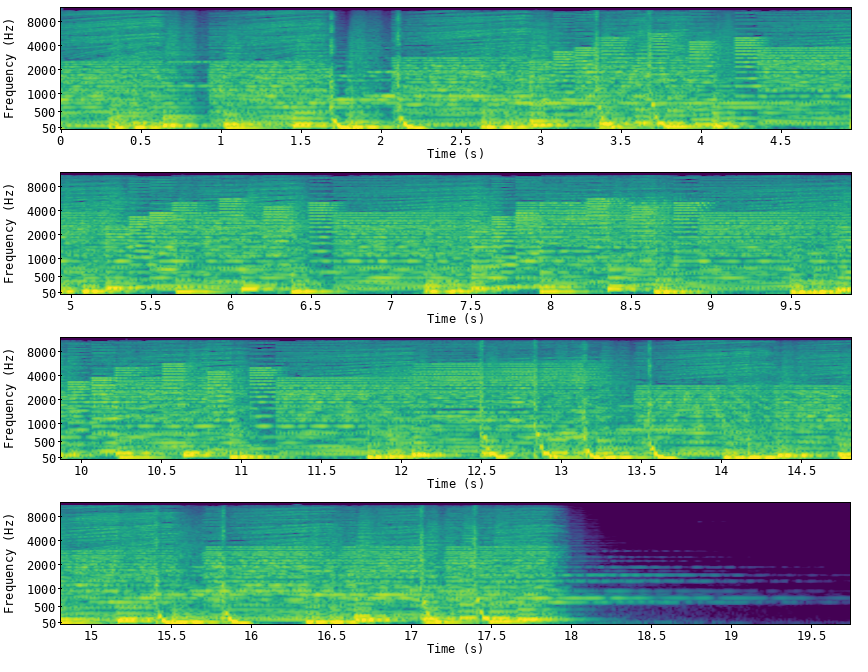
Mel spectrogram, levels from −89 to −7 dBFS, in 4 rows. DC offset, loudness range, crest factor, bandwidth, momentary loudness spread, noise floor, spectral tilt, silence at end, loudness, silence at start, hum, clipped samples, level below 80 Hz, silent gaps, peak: under 0.1%; 1 LU; 12 dB; 11.5 kHz; 4 LU; -58 dBFS; -4.5 dB/octave; 1.4 s; -12 LUFS; 0 s; none; under 0.1%; -16 dBFS; none; 0 dBFS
